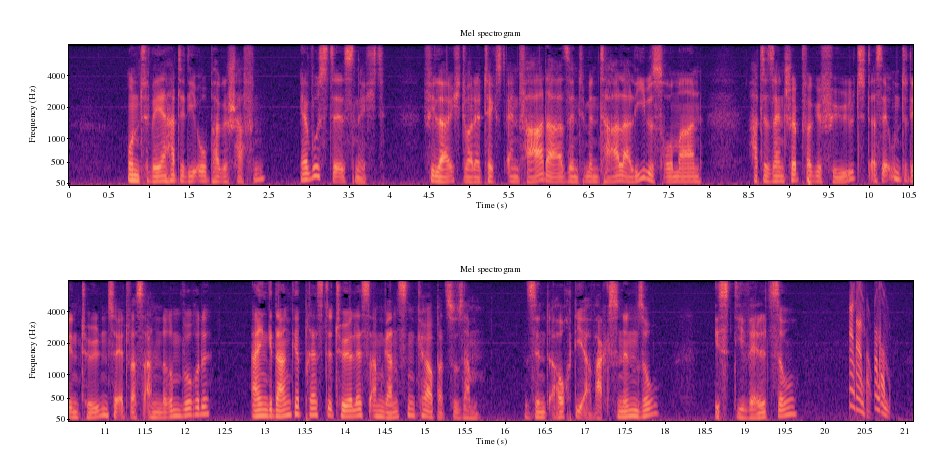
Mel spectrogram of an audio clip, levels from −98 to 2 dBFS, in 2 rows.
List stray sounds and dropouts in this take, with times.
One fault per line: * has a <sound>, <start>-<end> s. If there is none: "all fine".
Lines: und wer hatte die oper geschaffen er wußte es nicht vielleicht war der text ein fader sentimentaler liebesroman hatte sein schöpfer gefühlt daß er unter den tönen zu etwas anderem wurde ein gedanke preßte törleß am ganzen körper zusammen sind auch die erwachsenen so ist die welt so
* has a chirp, 20.3-20.8 s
